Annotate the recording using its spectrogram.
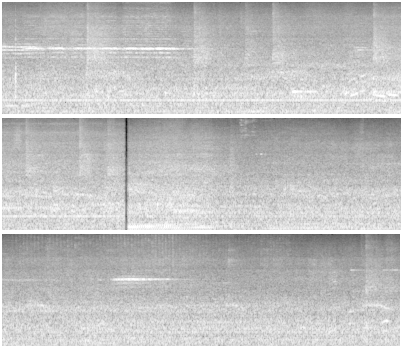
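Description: Street traffic ambience: passing vehicles with a steady hum, some short high squeals and distant voices. The sound cuts out for an instant about halfway through, then carries on with a low hum.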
